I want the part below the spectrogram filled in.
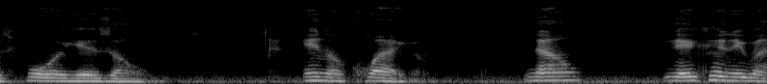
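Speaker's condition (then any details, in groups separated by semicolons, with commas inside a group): ALS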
